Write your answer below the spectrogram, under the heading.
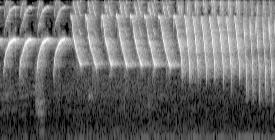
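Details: Canary song used to provoke other canaries into singing, a long rolling style: three rising, arched whistles give way to fast repeated descending notes, then quicker rolling trills speeding up toward the end.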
